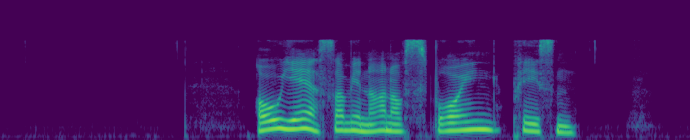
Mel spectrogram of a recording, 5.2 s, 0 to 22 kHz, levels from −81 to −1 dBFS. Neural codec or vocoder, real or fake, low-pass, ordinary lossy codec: codec, 16 kHz, 4.8 kbps, FACodec; fake; none; none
